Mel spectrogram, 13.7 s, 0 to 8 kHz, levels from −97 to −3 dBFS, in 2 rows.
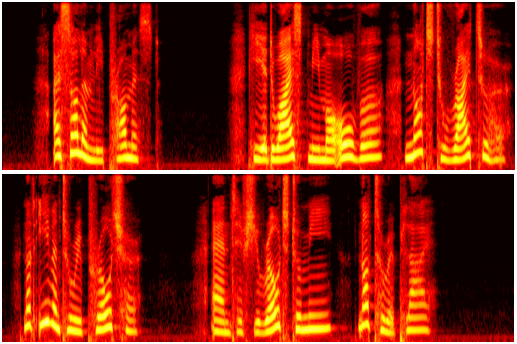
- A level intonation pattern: No, average, 4.0 semitones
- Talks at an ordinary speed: No, slow, 115 wpm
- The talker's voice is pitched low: No, high, 220 Hz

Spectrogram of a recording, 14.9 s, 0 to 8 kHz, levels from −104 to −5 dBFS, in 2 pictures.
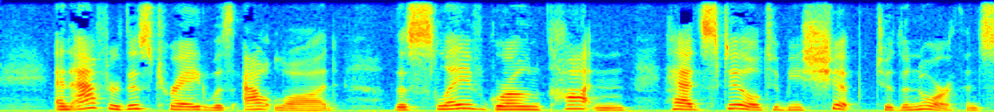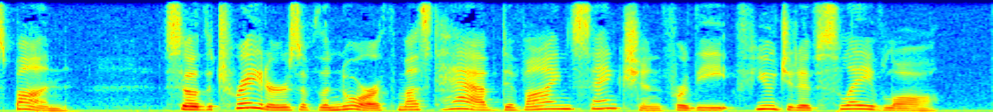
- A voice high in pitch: Yes, high, 200 Hz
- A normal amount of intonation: No, wide, 6.6 semitones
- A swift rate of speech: No, average, 140 wpm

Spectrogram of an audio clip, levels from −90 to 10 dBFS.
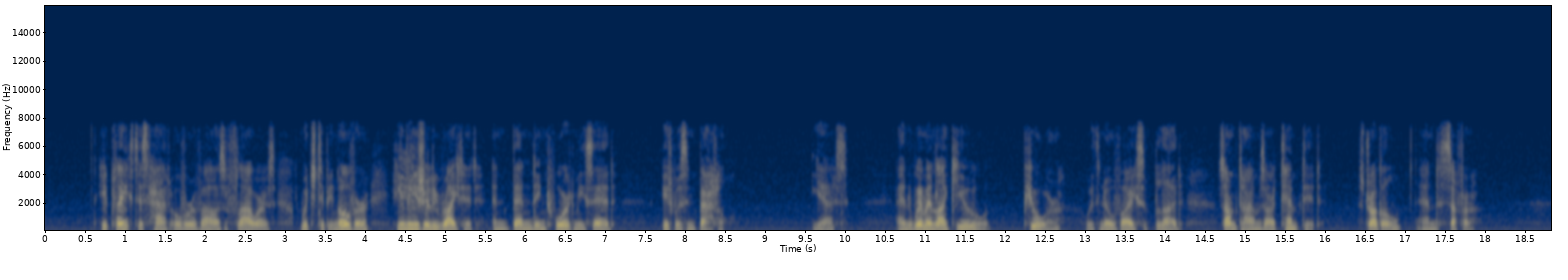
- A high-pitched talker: No, medium, 170 Hz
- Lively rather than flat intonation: Yes, wide, 6.2 semitones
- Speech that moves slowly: Yes, slow, 130 wpm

